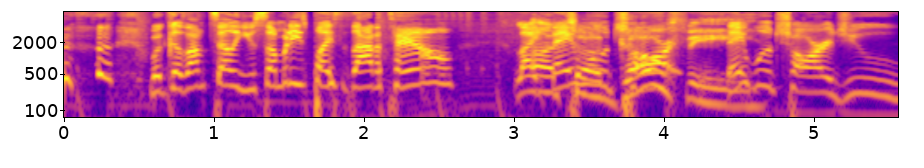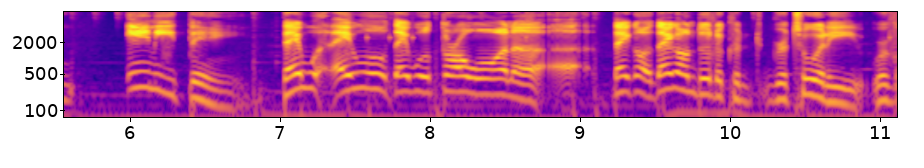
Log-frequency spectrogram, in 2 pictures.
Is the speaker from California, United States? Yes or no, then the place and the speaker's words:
no; St. Louis, Missouri, United States; now in Kansas City, United States; We went to Big Mama's in my hometown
